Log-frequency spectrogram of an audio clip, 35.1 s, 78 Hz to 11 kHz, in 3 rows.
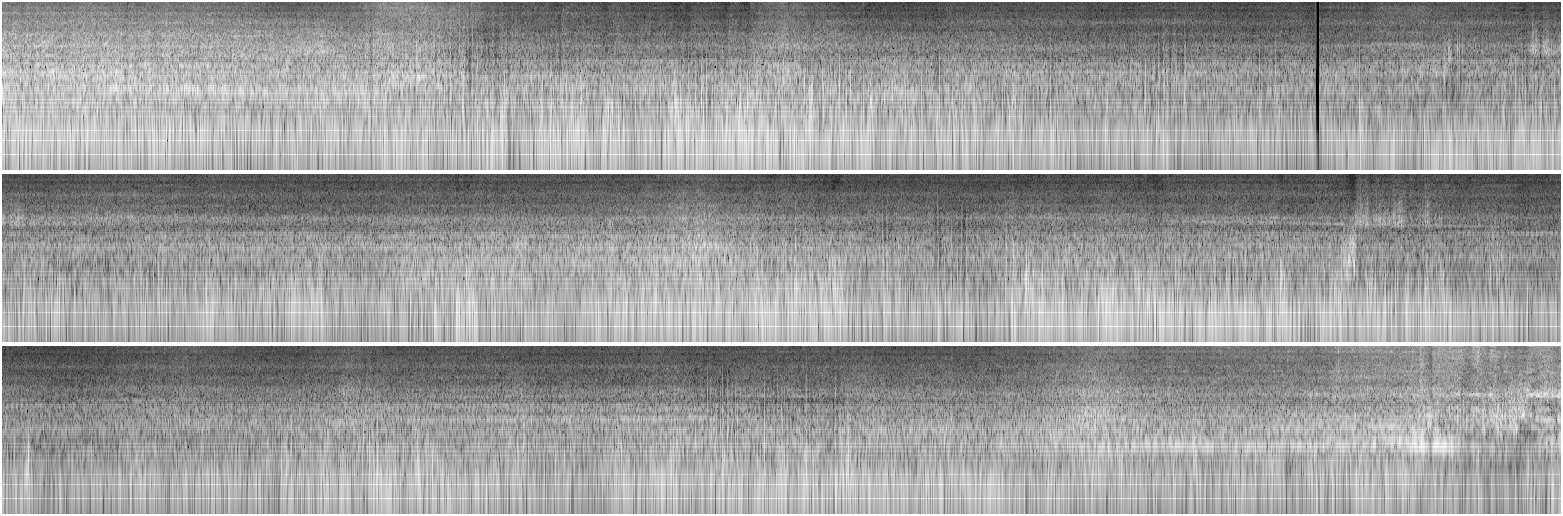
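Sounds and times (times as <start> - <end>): motorbike running: 0.0 - 35.0
wind buffeting microphone: 0.0 - 35.0
faint pitched sound: 9.9 - 13.7.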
